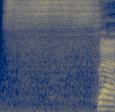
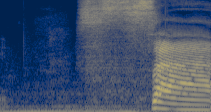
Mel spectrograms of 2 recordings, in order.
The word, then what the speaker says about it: Sábado: Only this first A here has the accent, which is the letter A. Sábado. Sábado.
